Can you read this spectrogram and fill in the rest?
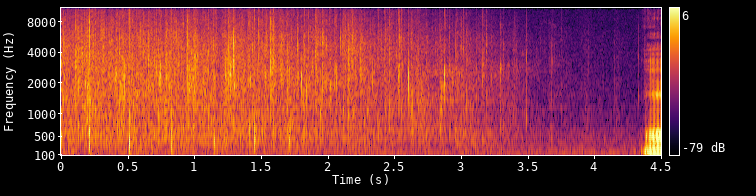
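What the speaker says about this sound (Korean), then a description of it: "참석하시느라고 수고하신 분들 감사 박수" A church congregation at a Korean early-morning revival meeting gives a round of thanks applause, a close, steady patter of clapping that thins out and fades before a sudden loud sound at the end.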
